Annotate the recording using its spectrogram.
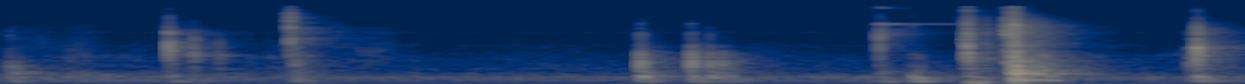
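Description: A ball drops and knocks against wood.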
